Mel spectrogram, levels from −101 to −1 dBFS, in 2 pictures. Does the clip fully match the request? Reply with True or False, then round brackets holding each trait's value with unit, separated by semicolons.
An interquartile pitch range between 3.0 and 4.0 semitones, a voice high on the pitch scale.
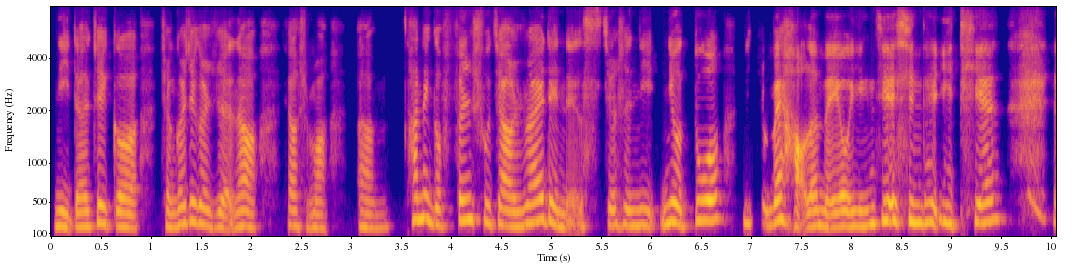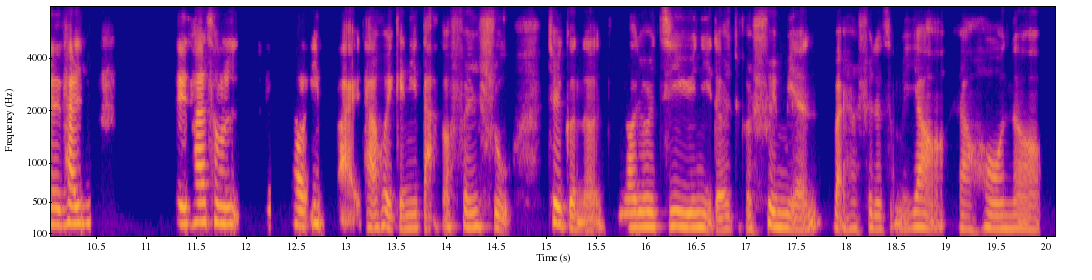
False (4.4 semitones; 195 Hz)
